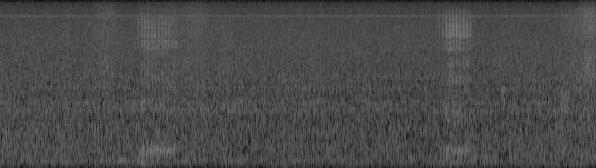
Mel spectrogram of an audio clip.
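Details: Massaged pet cat purring, from a home with four cats. A quiet, continuous rumbling purr with two gentle surges about three seconds apart, plus light rubbing sounds from the hand.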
